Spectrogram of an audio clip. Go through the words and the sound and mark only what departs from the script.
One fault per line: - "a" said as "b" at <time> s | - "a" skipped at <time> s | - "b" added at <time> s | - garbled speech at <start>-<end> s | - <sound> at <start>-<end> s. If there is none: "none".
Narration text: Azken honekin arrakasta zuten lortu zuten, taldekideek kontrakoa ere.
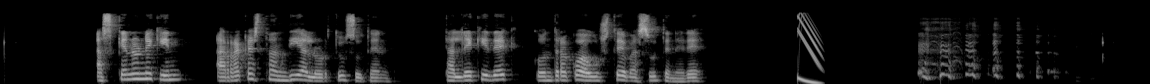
- "zuten" said as "handia" at 2.8 s
- "uste bazuten" added at 6.0 s
- chirp at 8.0-8.3 s
- laugh at 9.2-10.7 s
